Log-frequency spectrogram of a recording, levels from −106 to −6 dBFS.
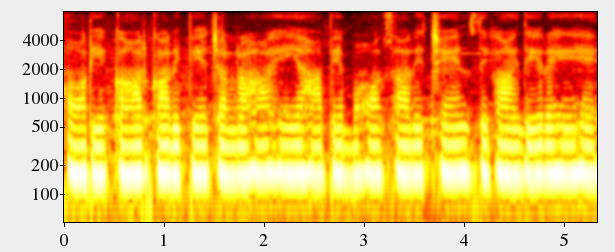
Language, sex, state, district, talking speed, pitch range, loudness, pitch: Hindi, female, Punjab, Kapurthala, 190 wpm, 165-170 Hz, -13 LUFS, 165 Hz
